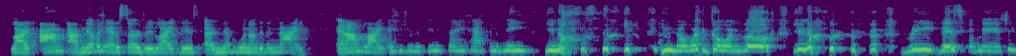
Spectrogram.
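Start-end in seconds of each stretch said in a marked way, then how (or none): 4.9-12.5 high, wailing, boo-hoo hollering through tears. Retelling a phone call before surgery: imitating her own loud crying. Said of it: "I am boo-hoo hollering".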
